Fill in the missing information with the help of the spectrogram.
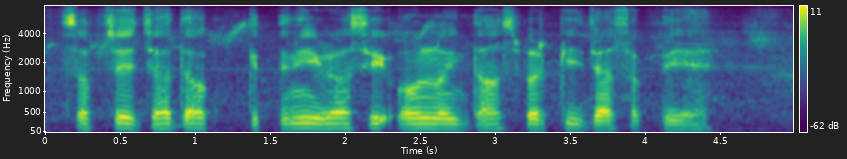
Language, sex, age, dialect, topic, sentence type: Hindi, male, 18-24, Marwari Dhudhari, banking, question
